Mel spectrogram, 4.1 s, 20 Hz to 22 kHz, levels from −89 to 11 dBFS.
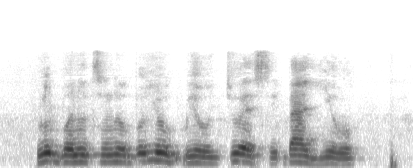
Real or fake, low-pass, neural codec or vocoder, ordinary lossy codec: fake; 7.2 kHz; codec, 16 kHz, 1.1 kbps, Voila-Tokenizer; none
